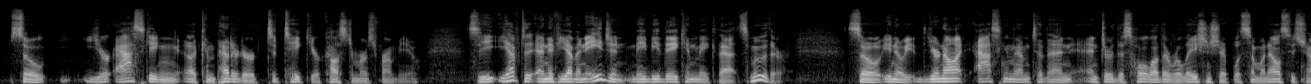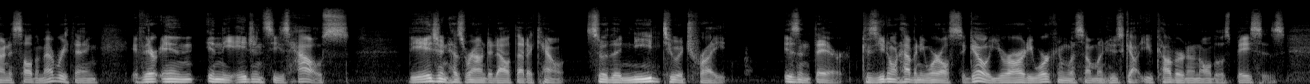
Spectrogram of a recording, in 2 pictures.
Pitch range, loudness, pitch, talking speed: 100-125 Hz, -23 LUFS, 110 Hz, 210 wpm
